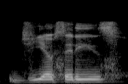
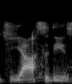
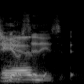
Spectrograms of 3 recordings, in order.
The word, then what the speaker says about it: GeoCities: Geio Cities. Angel. I heard I heard somebody pronounce that as Gioidities the other day.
